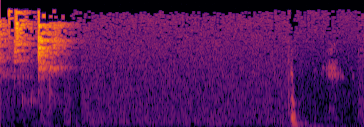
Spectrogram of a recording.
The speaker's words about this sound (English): Find yourself there's a plate of dishes on the stairs. Crash.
